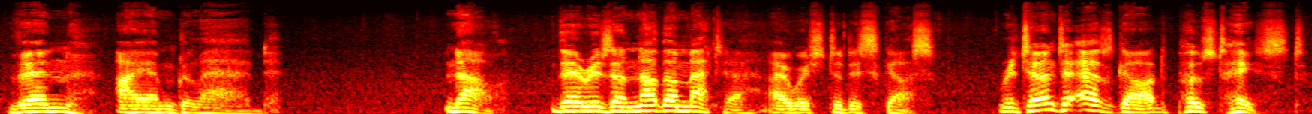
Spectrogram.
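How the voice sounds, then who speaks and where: A man voicing a grave, commanding father god in a video game, measured and authoritative, with a husky voice. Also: medium pitch, very animated, heavily acted. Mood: measured concern. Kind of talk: dramatic video game acting.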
